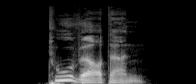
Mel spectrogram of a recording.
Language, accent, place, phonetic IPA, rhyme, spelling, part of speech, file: German, Germany, Berlin, [ˈtuːˌvœʁtɐn], -uːvœʁtɐn, Tuwörtern, noun, De-Tuwörtern.ogg
- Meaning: dative plural of Tuwort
